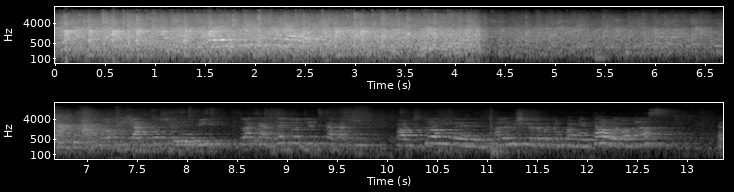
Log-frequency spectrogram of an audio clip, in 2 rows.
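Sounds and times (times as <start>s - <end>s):
people clapping for children: 0.0s - 7.8s.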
